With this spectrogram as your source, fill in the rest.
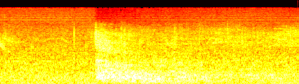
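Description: A fire flares up with a sudden whoosh.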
